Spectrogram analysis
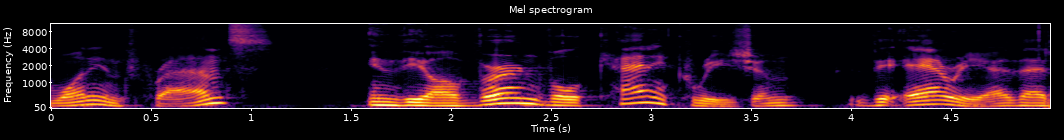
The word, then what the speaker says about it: Auvergne: Auvergne. G is silent, no G. Auvergne is a region in France.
